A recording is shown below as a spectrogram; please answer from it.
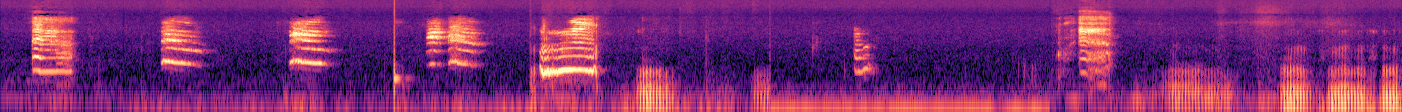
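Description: A Bengal cat calls in a quick series of bright, tonal meows, several bending up then down in pitch. Later come a sharper chirp-like call and soft, low purring rumbles.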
